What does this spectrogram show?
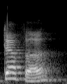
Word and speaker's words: Deva: burrows i understood that the pronunciation of deva rhymed with cover this is an update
